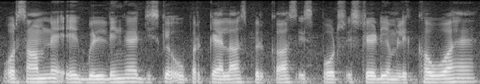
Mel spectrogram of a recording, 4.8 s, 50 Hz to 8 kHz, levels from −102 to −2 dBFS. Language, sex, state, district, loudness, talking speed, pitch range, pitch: Hindi, male, Uttar Pradesh, Shamli, -16 LUFS, 175 wpm, 115-125 Hz, 120 Hz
